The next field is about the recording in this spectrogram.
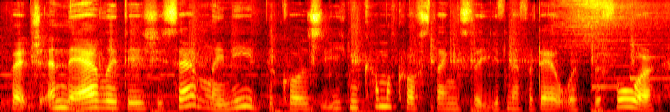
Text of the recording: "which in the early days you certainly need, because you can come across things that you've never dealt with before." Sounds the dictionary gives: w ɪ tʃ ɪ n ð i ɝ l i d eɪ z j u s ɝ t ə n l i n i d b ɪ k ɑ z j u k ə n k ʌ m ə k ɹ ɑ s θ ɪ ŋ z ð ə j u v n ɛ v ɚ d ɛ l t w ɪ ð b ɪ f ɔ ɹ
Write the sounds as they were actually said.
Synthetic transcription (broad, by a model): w ɪ tʃ ɪ n ð i ɝ l i d eɪ z j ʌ s ɝ t n l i n i d b ɪ k ɑ z j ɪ k ə n k ʌ m ə k ɹ ɑ s θ ɪ ŋ z ð ə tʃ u v n ɛ v ɚ d ɛ l t w ɪ ð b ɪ f ɔ ɹ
